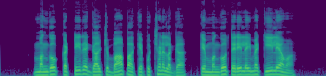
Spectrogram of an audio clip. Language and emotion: Punjabi, neutral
